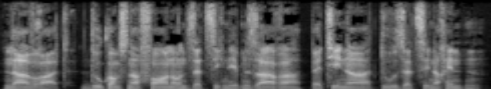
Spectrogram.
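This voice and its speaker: Brief: hoarse volatile teacher in his fifties, barking sarcasm, put on by a male reader, low husky tone. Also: moderate pace, no room sound, studio quality, lightly acted. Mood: commanding.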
